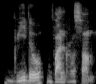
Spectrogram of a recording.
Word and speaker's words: Guido van Rossum: And then the second person here, um, the way I pronounce this name is Guido van Rossum.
